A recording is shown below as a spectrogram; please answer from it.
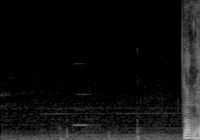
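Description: A pause in a man's sermon: low room tone with a faint short beep-like tone about a second in, then the man starts speaking again near the end.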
